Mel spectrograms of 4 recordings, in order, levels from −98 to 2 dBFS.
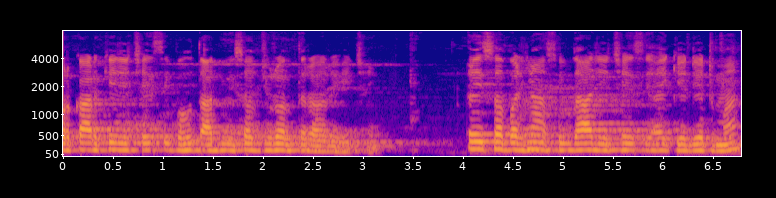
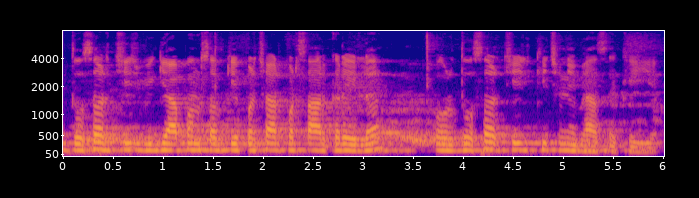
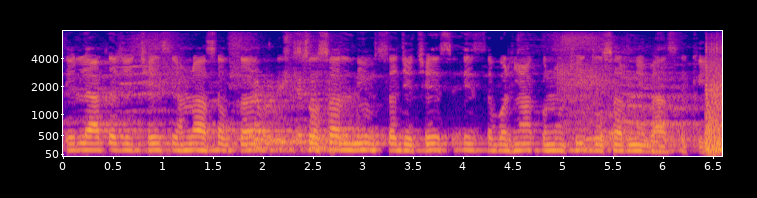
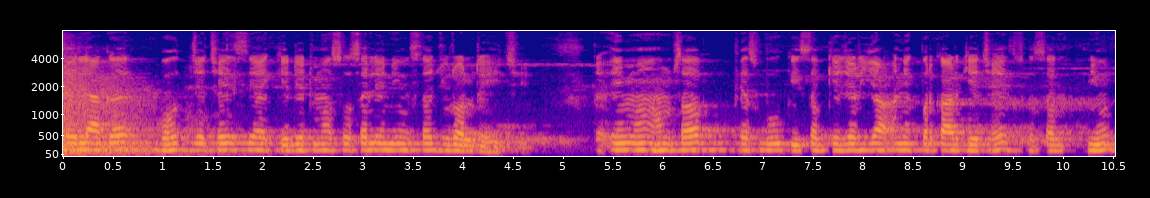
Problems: background sounds at intervals, background conversations at intervals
